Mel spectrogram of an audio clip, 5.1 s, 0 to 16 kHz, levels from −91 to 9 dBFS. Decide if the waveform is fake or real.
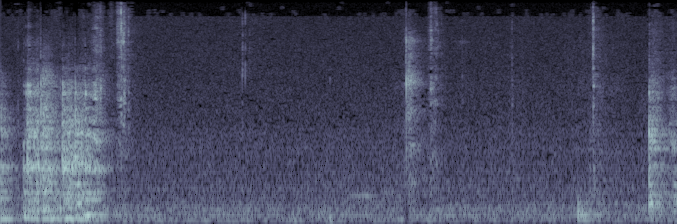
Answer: real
